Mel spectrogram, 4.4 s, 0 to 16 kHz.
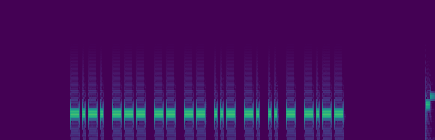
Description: Morse code, heard as a keyed tone, about 40 wpm, 700 Hz. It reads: COMMUNITY
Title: Sentences from Top 1200 Words - New Word Drill Alt - 40wpm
